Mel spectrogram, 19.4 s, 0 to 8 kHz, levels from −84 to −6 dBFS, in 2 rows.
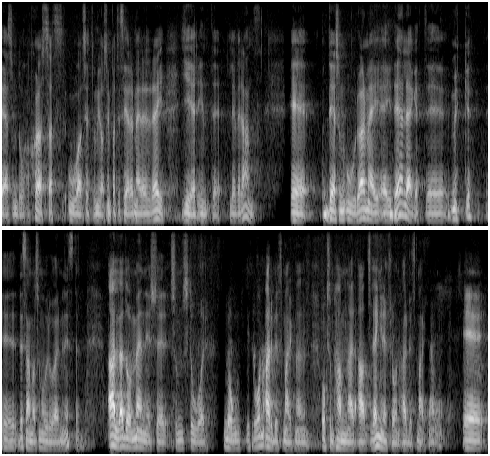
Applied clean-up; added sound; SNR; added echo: neural mask model Resemble Enhance denoiser.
